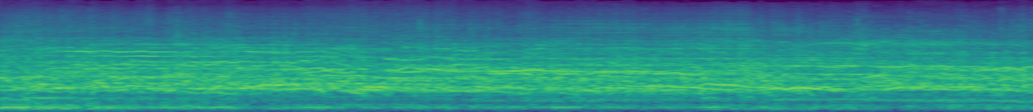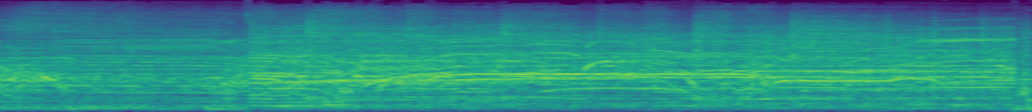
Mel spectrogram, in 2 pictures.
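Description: High school football crowd cheering, shouting and whooping as the team runs onto the field, with music playing underneath. The cheering gets louder about six and a half seconds in.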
